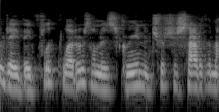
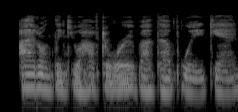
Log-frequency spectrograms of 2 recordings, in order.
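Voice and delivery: gentle, very hushed and quiet voice; 3 semitones lower, 12 dB quieter than usual. Mr. Falker, back from the office, speaks to Trisha, said softly. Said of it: "he said softly".

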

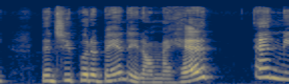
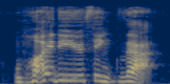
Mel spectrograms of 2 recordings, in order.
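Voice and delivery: usual speaking voice

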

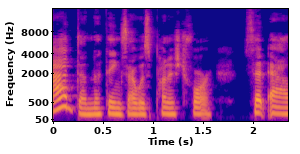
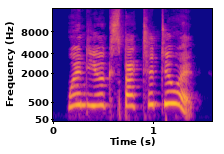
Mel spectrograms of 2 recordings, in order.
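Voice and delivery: very high voice, stifling a laugh; 13 semitones higher, 5 dB louder than usual. Alice asks the queen, trying not to laugh. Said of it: "feeling very much inclined to laugh".

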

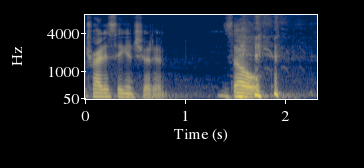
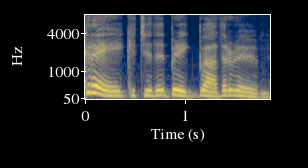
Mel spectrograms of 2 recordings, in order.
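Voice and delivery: put-on British accent, slow and loud, name pronounced British way; 3 semitones higher, 7 dB louder than usual. Saying the name the other's way, as announced on Big Brother: imitating the other's accent. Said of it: "that was actually perfect".

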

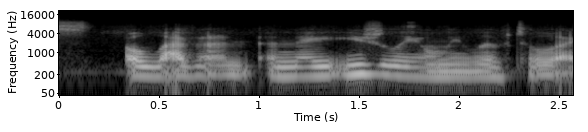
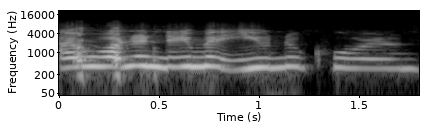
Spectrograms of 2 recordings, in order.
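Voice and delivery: put-on little girl voice, begging, higher and louder; 11 semitones higher, 5 dB louder than usual. Playing the child asking a dad for a pony: imitating a little girl pleading. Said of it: "Be like".

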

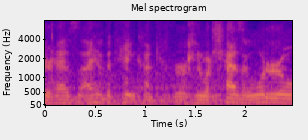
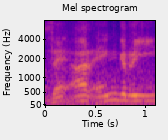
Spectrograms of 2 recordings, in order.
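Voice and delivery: clumsy put-on German accent, pitched up; 7 semitones higher than usual. During an online match, a player reports on the enemy team in a bad German accent. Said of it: "attempting to do a fucking bad German accent".

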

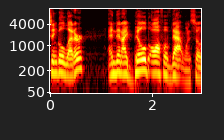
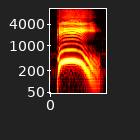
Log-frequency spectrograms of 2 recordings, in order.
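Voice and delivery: thrilled cry, very high, very loud, excited; 12 semitones higher, 9 dB louder than usual. Repeating a syllable after the teacher: excited. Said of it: "Why did I sound so excited like that?".

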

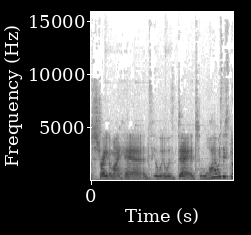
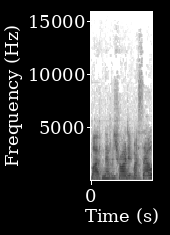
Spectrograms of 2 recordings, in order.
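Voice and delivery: ordinary delivery

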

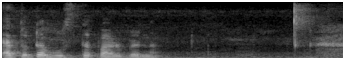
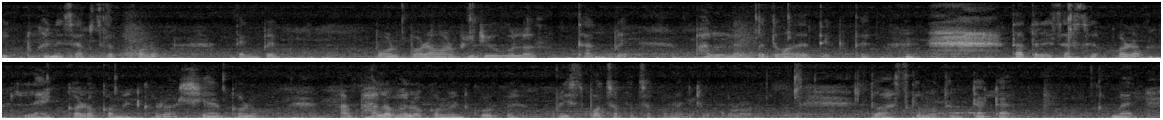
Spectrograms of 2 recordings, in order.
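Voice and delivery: very soft whisper. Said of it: "কথা বললে ও উঠে যাচ্ছে".

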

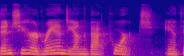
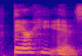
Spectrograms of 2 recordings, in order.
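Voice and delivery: gloating, triumphant, told-you-so tone, pitched up; 6 semitones higher, 3 dB louder than usual. Having called Alice over, a woman points out the man, triumphantly. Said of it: "she said triumphantly".

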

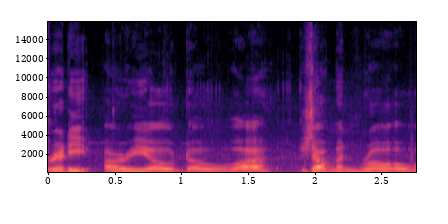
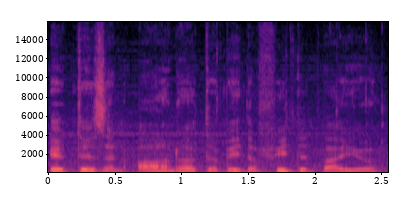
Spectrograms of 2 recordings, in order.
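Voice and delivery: low, slow, clumsy, hammy put-on character voice; 5 semitones lower, 7 dB quieter than usual. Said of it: "really bad impersonation of that voice".

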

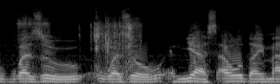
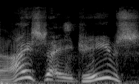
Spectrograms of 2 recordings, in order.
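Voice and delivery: put-on pitched-up, adventurous old gentleman explorer character voice; 6 semitones higher than usual. Showing off the character voices they can do, a speaker tries: old adventurous man voice. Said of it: "a little bit like the old adventurous man".

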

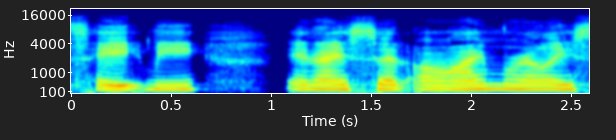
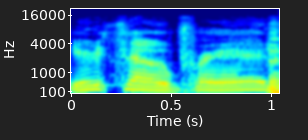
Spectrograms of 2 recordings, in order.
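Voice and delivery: put-on sleazy elderly man voice; 5 dB quieter than usual. Retelling what a man said as he touched her face, creepy old man voice. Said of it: "Like in his creepy old man voice".

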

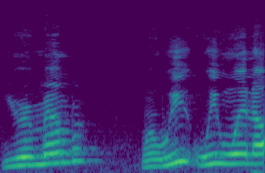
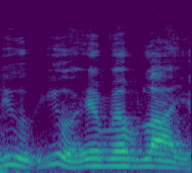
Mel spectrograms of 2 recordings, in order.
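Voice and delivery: ordinary talk

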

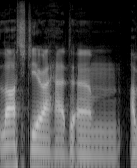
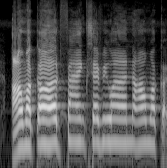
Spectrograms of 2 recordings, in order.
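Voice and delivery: very loud, high-pitched, slow, drawn-out, belted voice; 9 dB louder than usual. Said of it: "Adele's like".

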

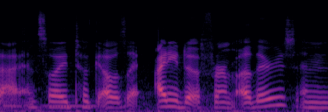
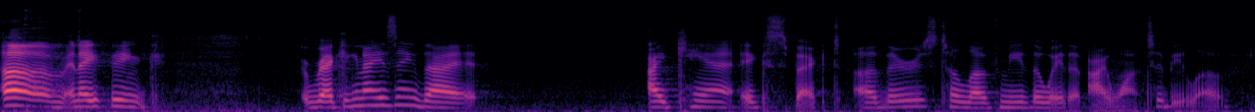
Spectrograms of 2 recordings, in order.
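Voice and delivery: emotional, emotion-laden voice, said louder; 6 dB louder than usual. Opening up about past body trauma and feeling unlovable, getting emotional. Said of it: "I'm getting emotional".

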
